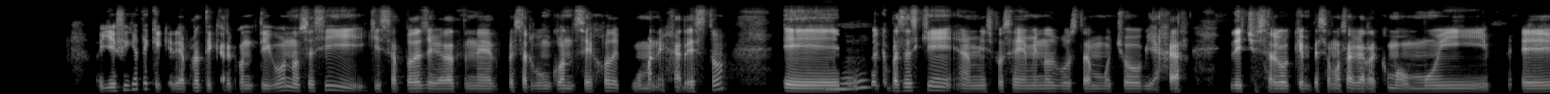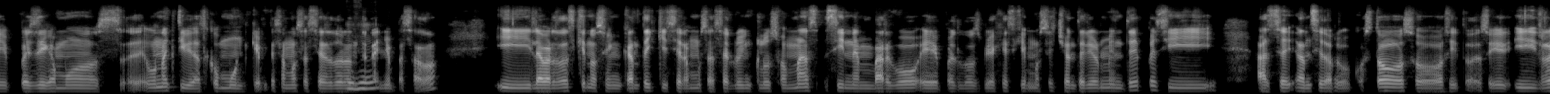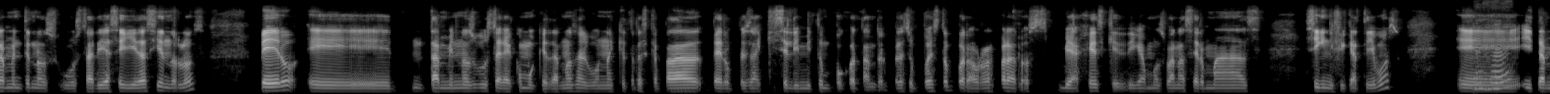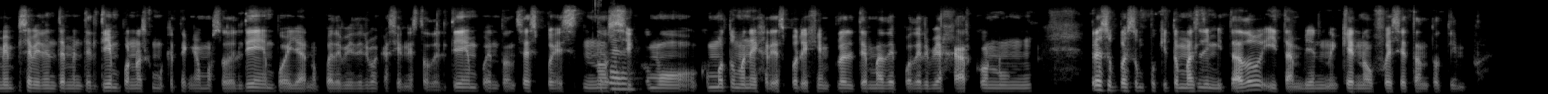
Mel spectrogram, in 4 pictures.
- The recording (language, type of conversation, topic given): Spanish, advice, ¿Cómo puedo viajar más con poco dinero y poco tiempo?
- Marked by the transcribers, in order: other background noise; "pedir" said as "vidir"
